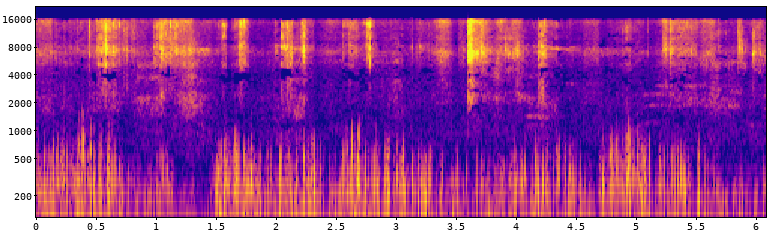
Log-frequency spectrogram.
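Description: Footsteps on grass strewn with dry leaves at a walking pace, over a loud, uneven low rumble on the phone's microphone.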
